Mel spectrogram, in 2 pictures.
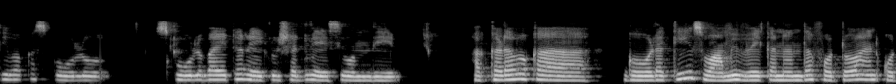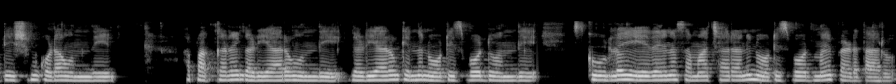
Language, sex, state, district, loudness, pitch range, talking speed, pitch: Telugu, female, Andhra Pradesh, Visakhapatnam, -17 LUFS, 190-210 Hz, 115 wpm, 195 Hz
